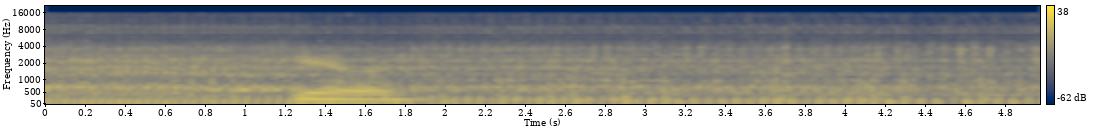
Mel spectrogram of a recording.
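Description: A motorcycle engine idles steadily and close up while its idle is being adjusted, with a brief rise in revs partway through and someone talking over the even running.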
